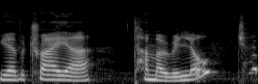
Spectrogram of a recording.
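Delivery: voice cracking mid-line. Asking chat whether they ever tried a tamarillo, voice cracking. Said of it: "my voice just broke like I'm a fucking fourteen-year-old boy".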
